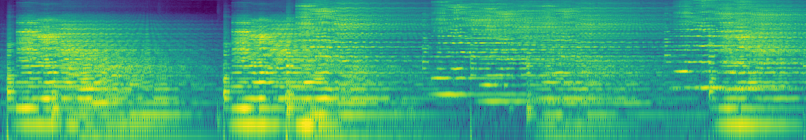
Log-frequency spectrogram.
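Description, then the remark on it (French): A wavetable synthesizer plays thick, bright sustained chords with a gritty, shifting timbre. It pauses briefly, then returns loud and full, and no one talks over it. “Euh, un petit côté quand même wavetable qui est, qui est sympa.”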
